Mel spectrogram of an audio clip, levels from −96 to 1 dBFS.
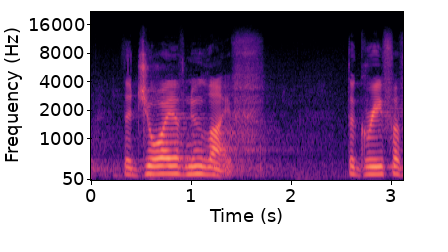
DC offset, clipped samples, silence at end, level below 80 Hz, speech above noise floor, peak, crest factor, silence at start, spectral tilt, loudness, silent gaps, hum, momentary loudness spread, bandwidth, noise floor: under 0.1%; under 0.1%; 0 s; -72 dBFS; 33 dB; -10 dBFS; 18 dB; 0 s; -5.5 dB/octave; -26 LUFS; none; none; 19 LU; 12.5 kHz; -59 dBFS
